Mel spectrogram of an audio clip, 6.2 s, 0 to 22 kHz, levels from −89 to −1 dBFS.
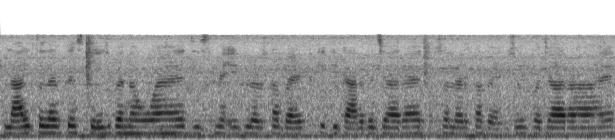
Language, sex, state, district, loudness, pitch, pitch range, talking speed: Hindi, female, Chhattisgarh, Raipur, -17 LUFS, 185 Hz, 180-195 Hz, 205 wpm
